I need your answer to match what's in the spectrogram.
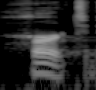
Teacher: Mira la R como se come la vocal delante. No es hurt, sino hurt.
